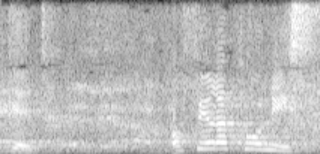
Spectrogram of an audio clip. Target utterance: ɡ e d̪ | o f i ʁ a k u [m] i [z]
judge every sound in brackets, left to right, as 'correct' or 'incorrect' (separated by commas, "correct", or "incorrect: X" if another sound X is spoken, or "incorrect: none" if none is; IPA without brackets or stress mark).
incorrect: n, incorrect: s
